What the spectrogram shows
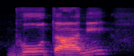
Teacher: Bha is mahaprana and ukara dirgha.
